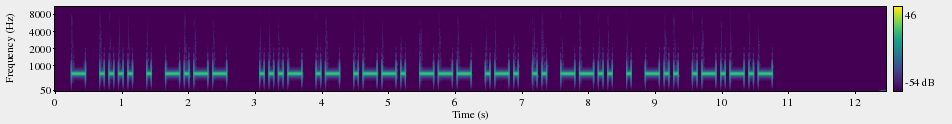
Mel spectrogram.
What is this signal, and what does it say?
Morse code, heard as a keyed tone, about 17 wpm, 700 Hz. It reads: THEY VAPORIZED.
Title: Pangram Challenge v2 - 17wpm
